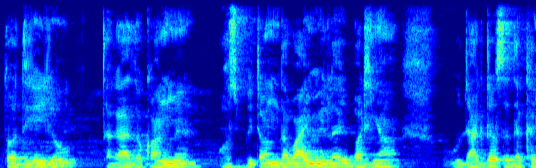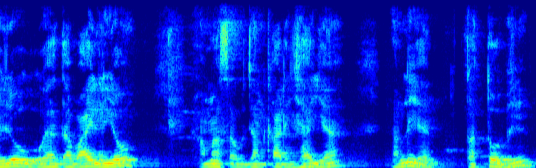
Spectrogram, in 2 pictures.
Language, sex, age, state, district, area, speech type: Maithili, male, 18-30, Bihar, Samastipur, rural, spontaneous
